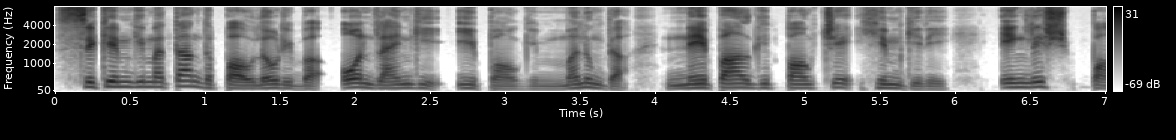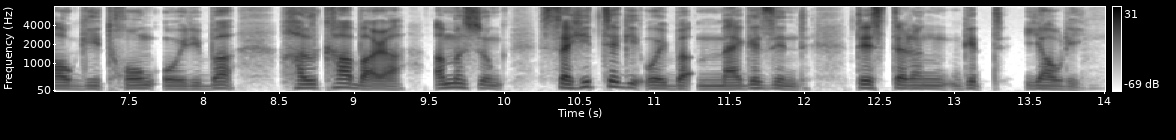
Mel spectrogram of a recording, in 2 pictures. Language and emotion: Manipuri, neutral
